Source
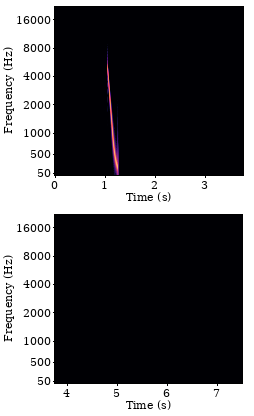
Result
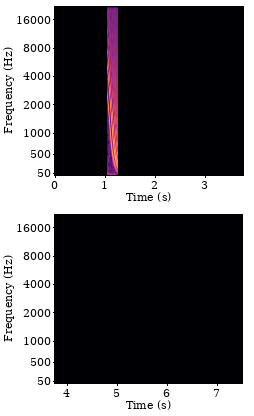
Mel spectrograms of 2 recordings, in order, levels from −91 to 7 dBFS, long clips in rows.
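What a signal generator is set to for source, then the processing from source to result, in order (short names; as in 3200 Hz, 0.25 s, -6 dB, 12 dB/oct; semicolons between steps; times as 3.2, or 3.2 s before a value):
laser zap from 5100 Hz, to 180 Hz, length 0.21 s sine, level -9 dB
cycle switcher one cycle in 2, muted; HPF 280 Hz 12 dB/oct; in parallel at -4.5 dB: companded quantiser 4-bit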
